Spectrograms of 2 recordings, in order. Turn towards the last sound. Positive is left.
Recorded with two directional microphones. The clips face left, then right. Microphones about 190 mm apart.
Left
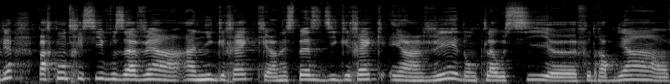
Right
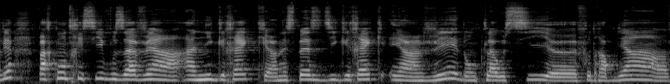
turn(degrees=35)  # may be behind; listen again after turning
